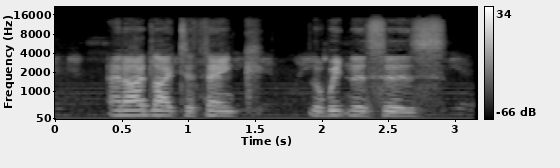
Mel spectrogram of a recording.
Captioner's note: speaking French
